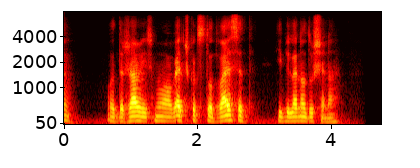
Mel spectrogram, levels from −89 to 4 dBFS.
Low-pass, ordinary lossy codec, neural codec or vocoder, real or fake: 7.2 kHz; Opus, 64 kbps; codec, 16 kHz, about 1 kbps, DyCAST, with the encoder's durations; fake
